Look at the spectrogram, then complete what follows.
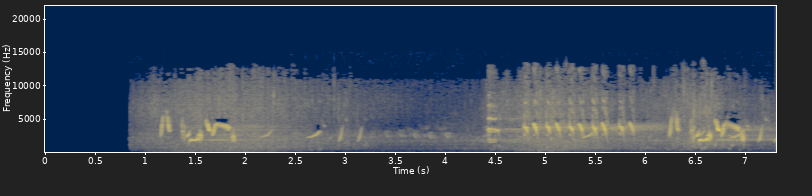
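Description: Birds calling and chirping over a soft outdoor hiss, after about a second of silence. About four and a half seconds in, the background grows a little louder and a fast run of short chirps begins.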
